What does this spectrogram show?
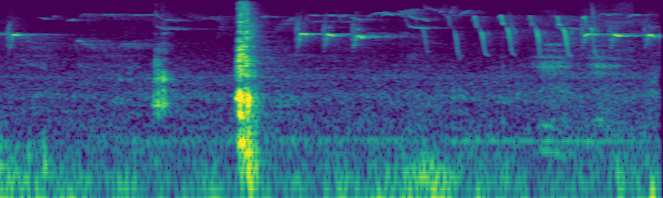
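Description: Birds singing: several high whistled notes, chirps and quick trills. A single short, sharp sound cuts in a little under two seconds in.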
